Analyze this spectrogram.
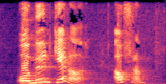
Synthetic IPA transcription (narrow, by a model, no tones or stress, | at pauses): ɔɣmʏncɛːɾaða̰awfɾa̰n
